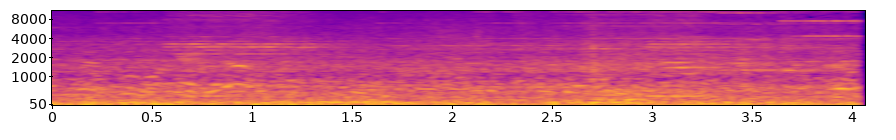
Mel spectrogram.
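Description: Busy street-stall ambience: overlapping voices of a crowd over a steady low rumble.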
